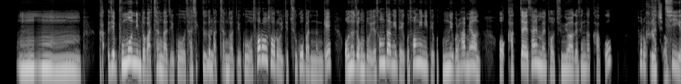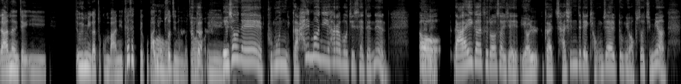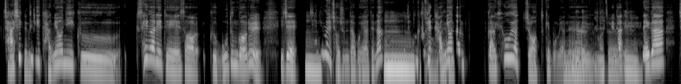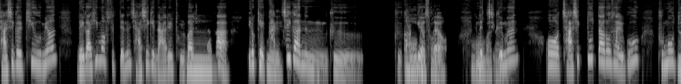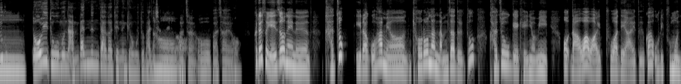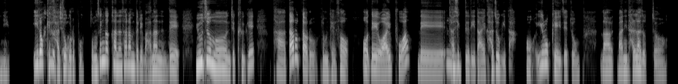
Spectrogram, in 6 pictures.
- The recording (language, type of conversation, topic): Korean, podcast, 세대에 따라 ‘효’를 어떻게 다르게 느끼시나요?
- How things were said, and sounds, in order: other background noise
